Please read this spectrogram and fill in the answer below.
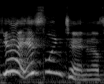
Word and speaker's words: Islington: Some of those names are not pronounced how they why is it called Islington? That is not how that is like spelled. That's spelled like Islington, and I will not I know.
